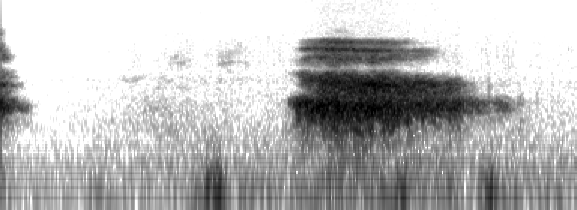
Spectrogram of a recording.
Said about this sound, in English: We have just a couple more breaths.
